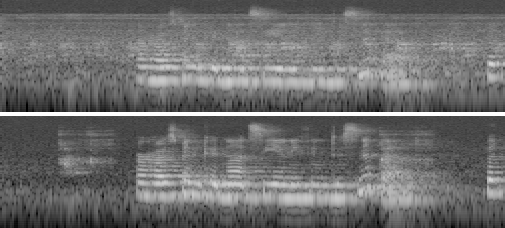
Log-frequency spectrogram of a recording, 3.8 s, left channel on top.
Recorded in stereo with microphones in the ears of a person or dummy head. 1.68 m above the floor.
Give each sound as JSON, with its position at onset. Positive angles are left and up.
{"t": 1.0, "sound": "a woman speaking", "side_deg": -25, "distance_m": 3.0}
